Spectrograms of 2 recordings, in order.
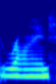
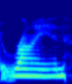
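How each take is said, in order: First: "Ryan" squeezed into one syllable, rhyming with line; one-syllable Ryne. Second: "Ryan" in two clear syllables, RY-an. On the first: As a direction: run "Ryan" together as RYNE. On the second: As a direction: split "Ryan" into RY and an. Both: Retold or imitated. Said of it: "and then you say".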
